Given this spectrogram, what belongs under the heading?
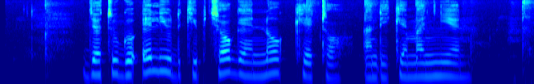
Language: Luo (Kenya and Tanzania)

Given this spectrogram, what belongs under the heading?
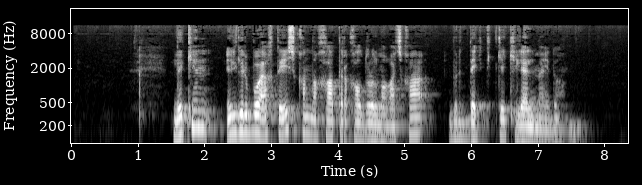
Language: Uyghur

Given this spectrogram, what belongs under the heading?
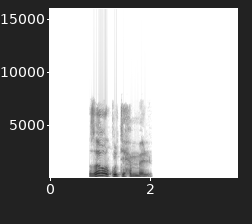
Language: Kabyle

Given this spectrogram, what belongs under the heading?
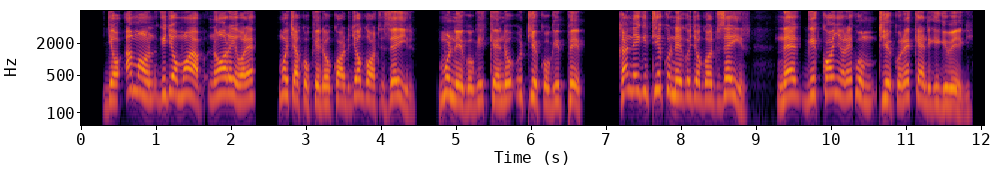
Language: Luo (Kenya and Tanzania)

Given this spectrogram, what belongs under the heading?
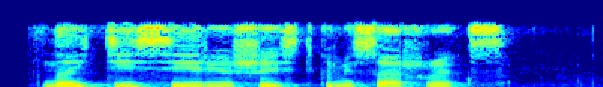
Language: Russian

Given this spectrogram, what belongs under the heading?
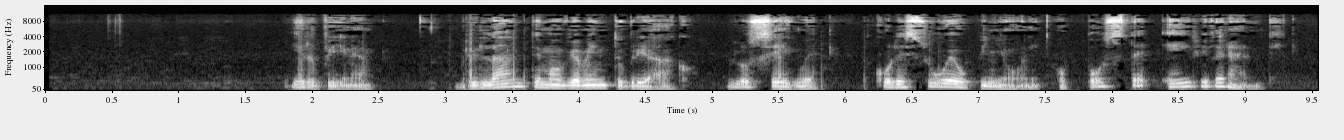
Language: Italian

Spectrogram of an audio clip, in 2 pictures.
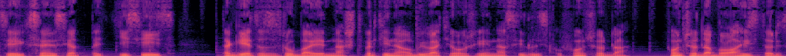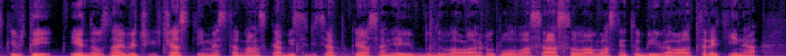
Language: Slovak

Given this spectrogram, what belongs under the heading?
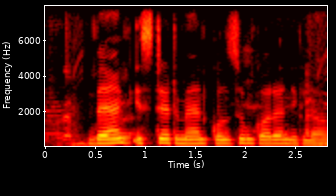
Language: Magahi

